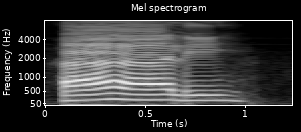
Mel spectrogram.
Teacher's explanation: Mad badal terjadi apabila ada huruf hamzah, baik itu fathatain, kasrah, fathah, dhamma atau kasrah, bertemu dengan huruf mad, alif, waw atau ya. Maka dia kita namakan dengan mad badal, panjangnya sama dengan mad tabi'i, yaitu 2 harokat.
